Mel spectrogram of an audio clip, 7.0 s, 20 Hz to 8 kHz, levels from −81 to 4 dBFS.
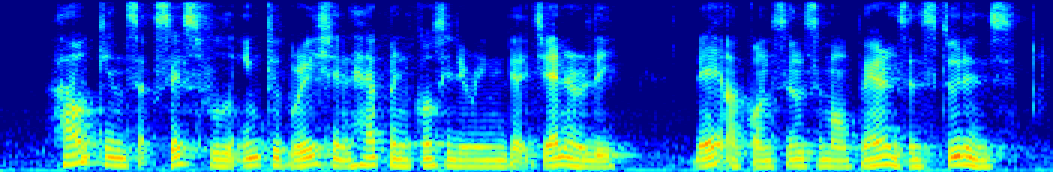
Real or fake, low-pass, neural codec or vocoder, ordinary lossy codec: fake; none; codec, 16 kHz, 4 kbps, X-Codec, HuBERT features, trained on general audio; none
